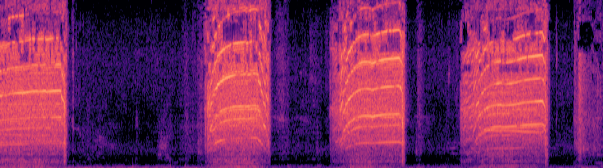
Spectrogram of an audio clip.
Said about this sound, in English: Got a little machinist pilot drill here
